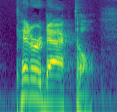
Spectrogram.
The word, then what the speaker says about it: pterodactyl: The P is silent. You never learned that in school, pterodactyl?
